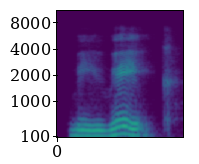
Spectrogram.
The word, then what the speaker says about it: Vivek: to pronounce my name so here is a clue as you wake up from your sleep you say we wake what you see on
